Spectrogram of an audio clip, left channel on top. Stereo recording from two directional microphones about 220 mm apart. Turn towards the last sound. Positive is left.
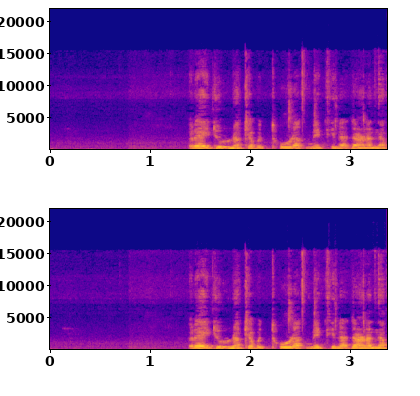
turn(degrees=-15)  # may be behind; listen again after turning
